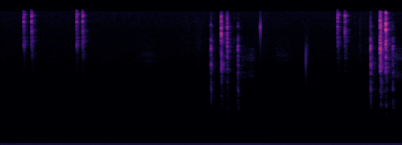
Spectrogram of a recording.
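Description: Scattered clicks of a computer mouse and keyboard keys, some single and some in quick clusters, over a faint steady low electrical hum.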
